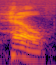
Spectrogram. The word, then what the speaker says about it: Hel: watching Tartarus ah yes I made it so he'll not help the goddess hell was watching ah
